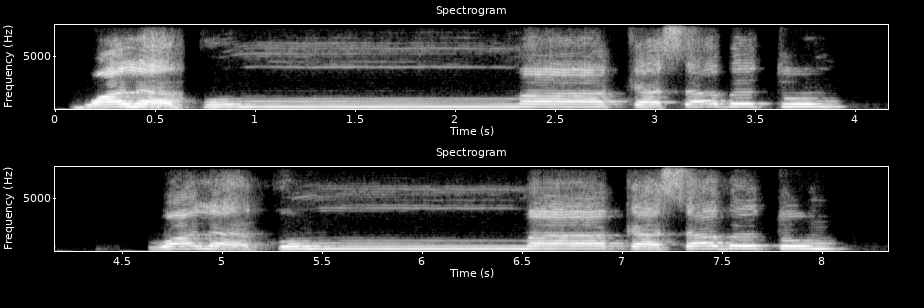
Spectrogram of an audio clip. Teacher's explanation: دونوں ہونٹوں کو ملائیے اور آواز کو آپ ناک کے بانسے میں لے جائیے کچھ دیر کے لیے، ایک الف کے برابر، یعنی 2 حرکات یا ایک الف کے برابر ناک کے بانسے میں میم کی آواز کو لے جائیے ہونٹوں کو بند کرتے وقت، ٹھیک ہے؟ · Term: ادغام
